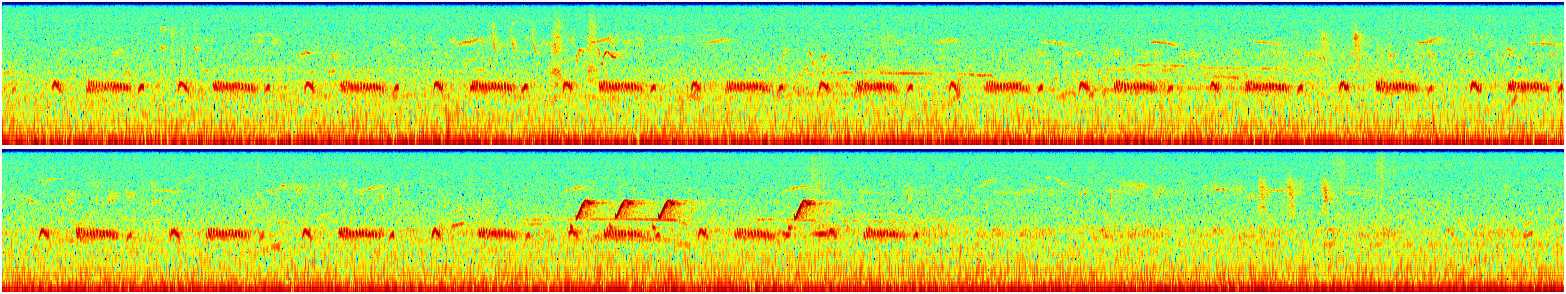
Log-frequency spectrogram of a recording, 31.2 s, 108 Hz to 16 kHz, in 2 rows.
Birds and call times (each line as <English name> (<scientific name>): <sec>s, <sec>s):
Ring-necked Dove (Streptopelia capicola): 7.2s, 15.1s
Pale White-eye (Zosterops flavilateralis): 11.6s
Slate-colored Boubou (Laniarius funebris): 21.8s, 23.6s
